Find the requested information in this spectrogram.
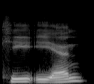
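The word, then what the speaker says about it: quién: Who is Quen pronounced keyen? The accent mark indicates that stress falls on the second syllable.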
